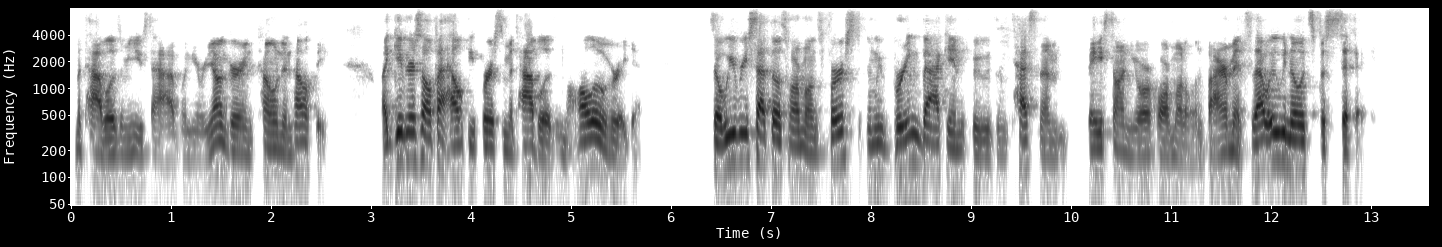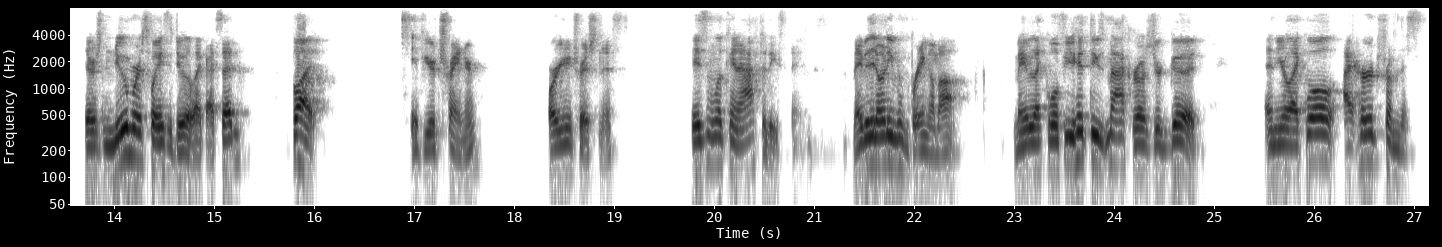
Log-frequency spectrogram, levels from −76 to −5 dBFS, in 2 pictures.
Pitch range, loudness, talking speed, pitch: 100-145 Hz, -21 LUFS, 210 wpm, 120 Hz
